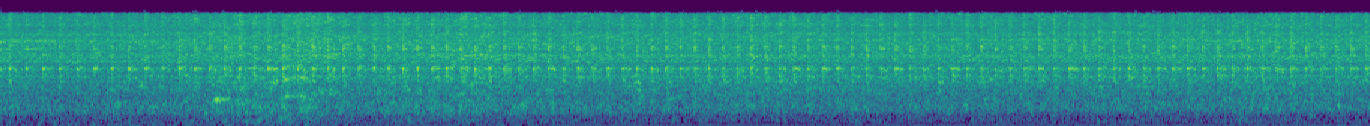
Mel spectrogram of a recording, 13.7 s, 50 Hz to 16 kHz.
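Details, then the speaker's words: Pontiac Firebird, carbureted V8, first start after fuel tank install and fresh fuel: uneven lumpy idle stumbling three to four beats a second, a couple of cylinders down; cylinder 8 dead on plug-wire check, another weak; cause suspected, unconfirmed. "That one's contributing. That one's contributing a little bit. It's not great, but that one's firing. This one's dead. This number 8 is bad."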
